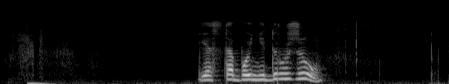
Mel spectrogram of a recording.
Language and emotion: Russian, angry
